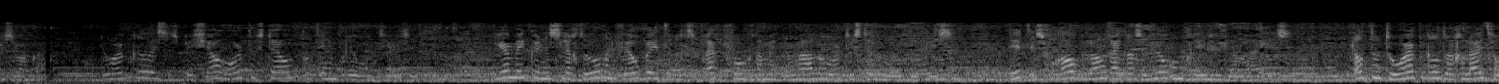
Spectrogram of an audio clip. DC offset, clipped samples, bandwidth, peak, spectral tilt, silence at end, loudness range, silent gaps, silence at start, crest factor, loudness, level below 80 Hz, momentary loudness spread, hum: under 0.1%; under 0.1%; 7.8 kHz; -12 dBFS; -4 dB/octave; 0 s; 6 LU; none; 0 s; 20 dB; -31 LUFS; -66 dBFS; 9 LU; none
